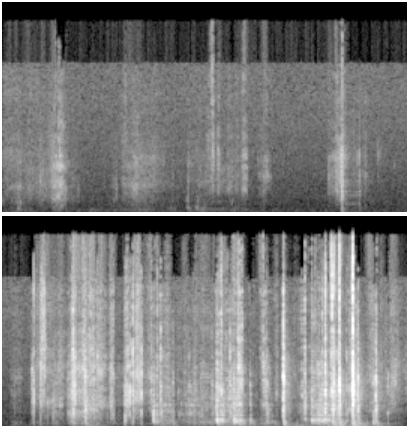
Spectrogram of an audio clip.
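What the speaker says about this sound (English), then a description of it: "you hear my machine is a little noisy. Crunching through the paper makes a little extra noise." Sewing machine top stitching through paper, a quiet ticking and crunching patter that grows louder and busier in the second half, with irregular crinkling bursts.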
